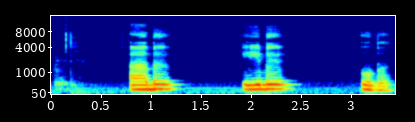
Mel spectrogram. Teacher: آواز کو پھسلایا جا رہا ہے تو پتہ چلا کہ قلقلہ خوب واضح ہو رہا ہے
